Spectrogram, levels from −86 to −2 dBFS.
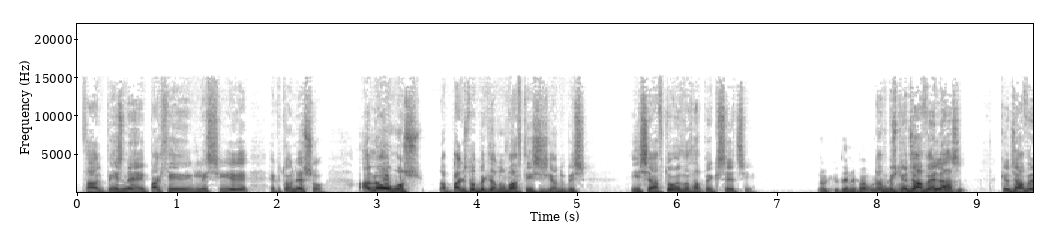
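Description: No technical faults detected anywhere in the speech recording.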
